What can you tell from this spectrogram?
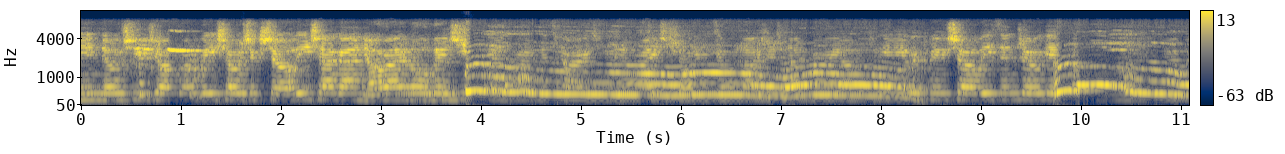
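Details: Three-legged pet dog joining in Buddhist chanting with a soundtrack playing; long drawn-out howls bend slowly downward then swoop back up, over a constant low hum of human voice and music.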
